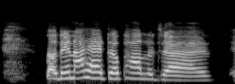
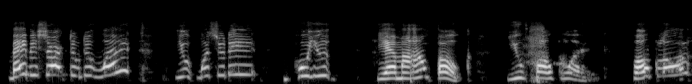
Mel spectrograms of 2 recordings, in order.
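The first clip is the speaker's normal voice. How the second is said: mock bafflement; 7 semitones higher than usual.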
